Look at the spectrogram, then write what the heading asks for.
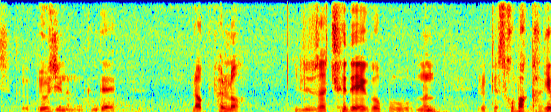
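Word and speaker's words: Rockefeller: 근데 제가 이 록펠러가 다들 또 어저께 또 들은 게 있어가지고 락펠러라 그러지 않고 록펠러 그러네요.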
